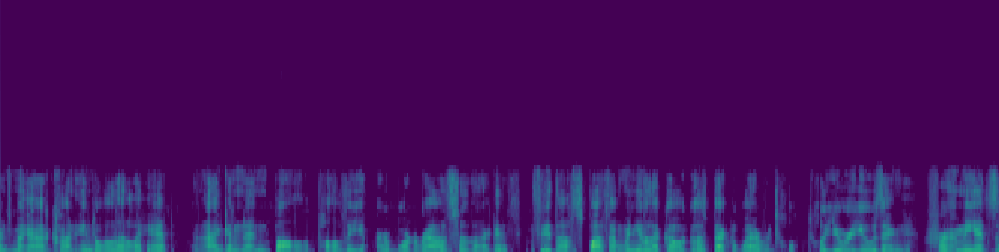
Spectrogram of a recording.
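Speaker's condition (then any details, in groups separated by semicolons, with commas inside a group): Cerebellar ataxia from brain tumour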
